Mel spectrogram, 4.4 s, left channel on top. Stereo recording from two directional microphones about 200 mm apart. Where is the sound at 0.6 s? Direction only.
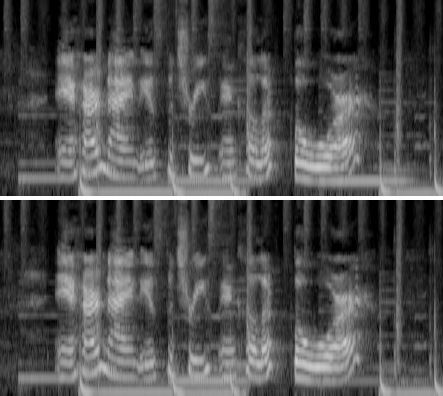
45° right (ahead or behind).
